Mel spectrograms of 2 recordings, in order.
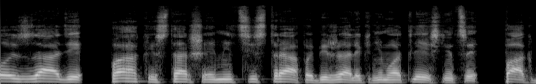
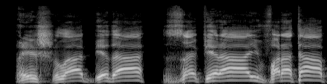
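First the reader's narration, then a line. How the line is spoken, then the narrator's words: Roared. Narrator (Russian): проревел Гарин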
